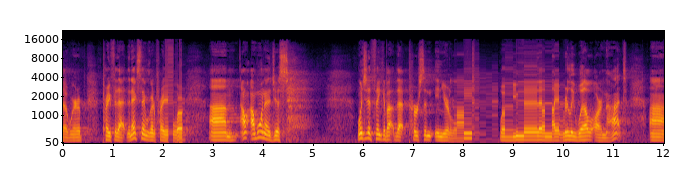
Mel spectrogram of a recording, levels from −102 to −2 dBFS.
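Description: From 2.04 to 2.44 s and again from 7.84 to 10.10 s, robotic sound from repeated short buffers replaces most of the audio with a rigid 50 Hz buzz, likely from repeating 20 ms chunks. The spectrogram shows evenly spaced harmonic stripes, and the waveform shows identical repeating cycles.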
